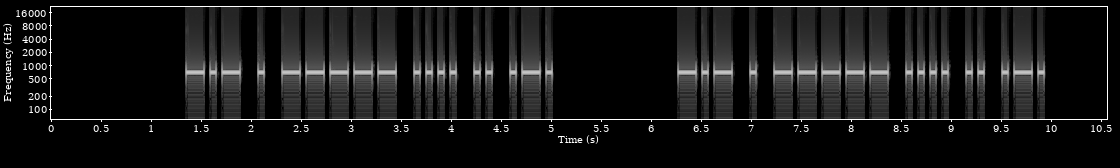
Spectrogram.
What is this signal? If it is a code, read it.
Morse code, heard as a keyed tone, about 20 wpm, 700 Hz. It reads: KE0HIR KE0HIR
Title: USA Call Signs - 6 Characters - Repeated 3x - 20wpm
